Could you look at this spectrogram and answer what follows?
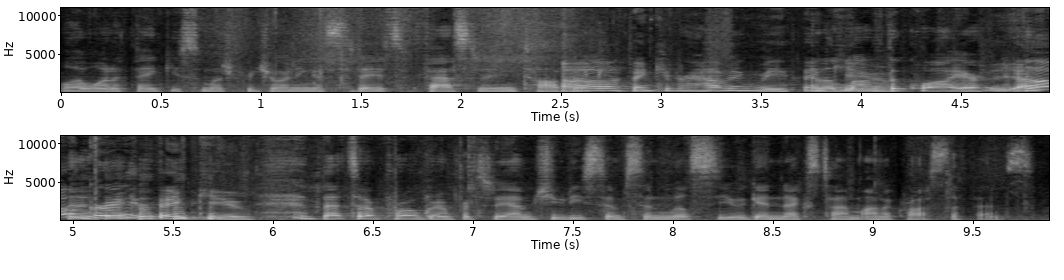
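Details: Adult women, conversational exchange; normal speech.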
